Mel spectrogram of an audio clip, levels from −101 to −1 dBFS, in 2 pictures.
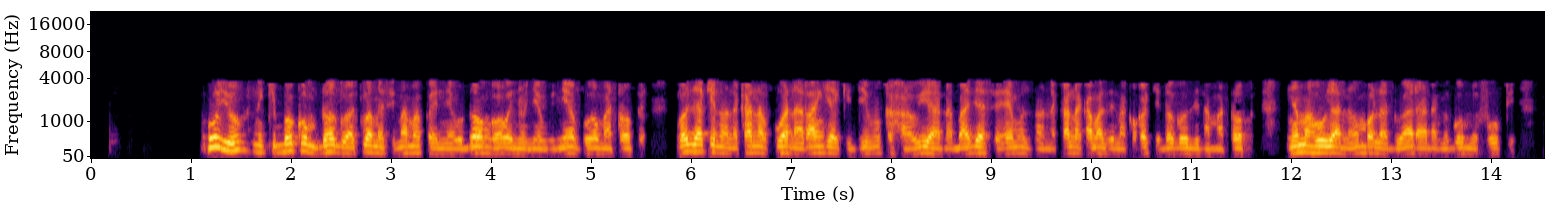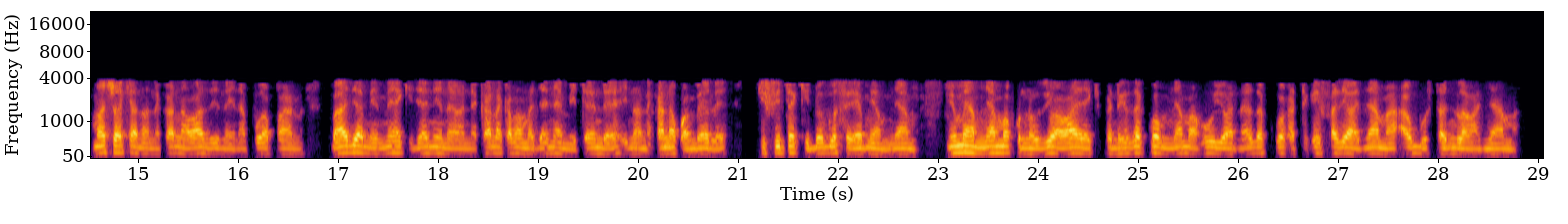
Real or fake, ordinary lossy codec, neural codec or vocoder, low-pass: fake; MP3, 32 kbps; codec, 24 kHz, 6 kbps, HILCodec; 3.6 kHz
